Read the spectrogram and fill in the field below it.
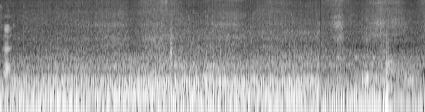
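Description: Motorcycle engines idle with a deep rumble close by.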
